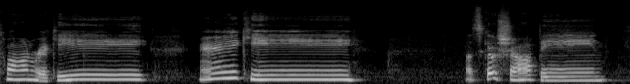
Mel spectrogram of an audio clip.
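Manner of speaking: put-on very high, stretched-out valley girl voice. The speaker shows the voice she uses for Baby, Baby's Valley girl voice. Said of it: "She kind of sounds like a Valley girl, a little bit like this".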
